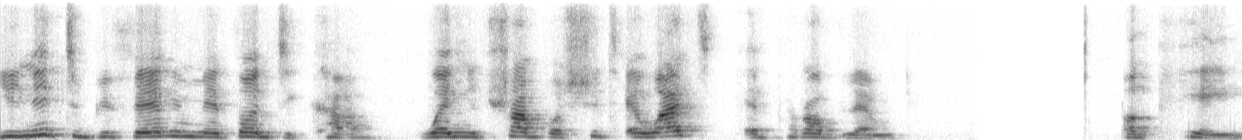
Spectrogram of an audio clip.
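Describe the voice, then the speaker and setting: Pausing long and often, a woman speaks at a moderate pace with a fairly high pitch and a bright, sharp tone. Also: ordinary pitch variation. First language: not English. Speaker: IT teacher. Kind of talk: online class lecture. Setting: online video class. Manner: hesitant, with fillers and restarts.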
